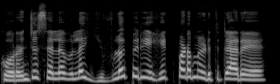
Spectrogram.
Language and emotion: Tamil, surprised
